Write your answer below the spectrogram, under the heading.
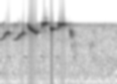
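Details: Seedeater (papa-capim) singing in the bush: a quick run of high, sweet whistled and slurred notes, several rising then falling, packed into under a second, then quiet.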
